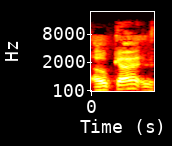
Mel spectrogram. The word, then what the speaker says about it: Oca: Oca, am I saying that right? Yes, sir. OCA.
